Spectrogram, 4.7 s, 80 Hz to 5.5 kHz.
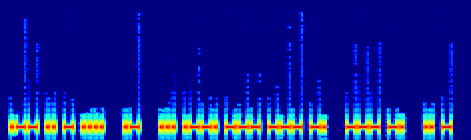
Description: Morse code, heard as a keyed tone, about 40 wpm, 600 Hz. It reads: WITH A SPOON ON IT
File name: the old man and the sea 2 40wpm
